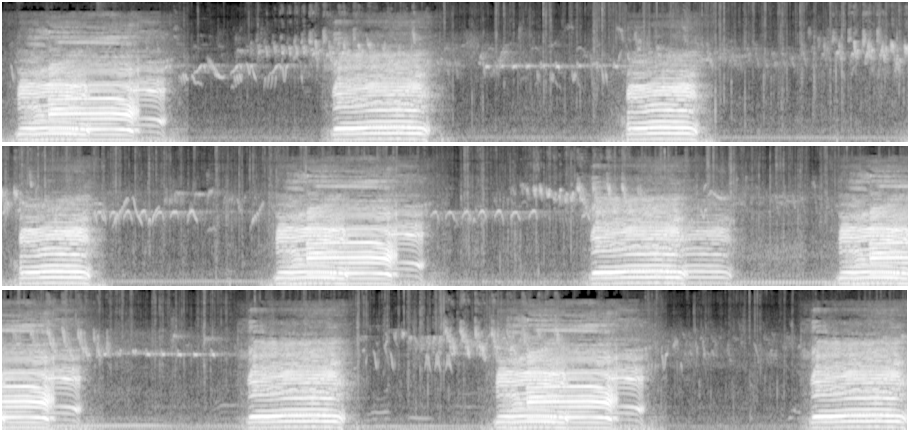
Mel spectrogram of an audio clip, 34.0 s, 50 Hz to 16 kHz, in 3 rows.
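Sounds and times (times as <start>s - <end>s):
cattle mooing: 0.2s - 2.1s, 14.7s - 16.6s, 18.7s - 20.6s, 21.7s - 23.8s, 28.8s - 30.7s.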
